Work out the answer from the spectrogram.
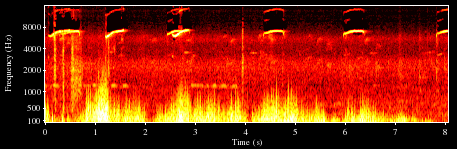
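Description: Small caged songbirds: a short, high, upward-hooked chirp repeats about every second and a half, over louder rough bursts of wing flapping about a second long.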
